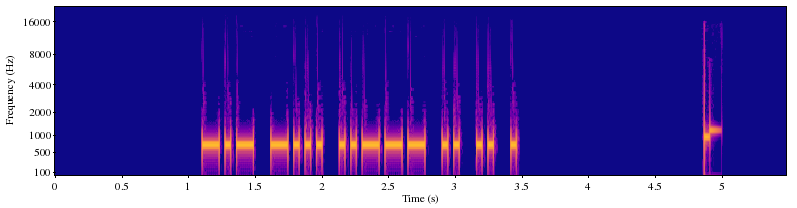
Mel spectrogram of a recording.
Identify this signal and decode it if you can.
Morse code, heard as a keyed tone, about 28 wpm, 700 Hz. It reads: KB2IIE
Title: USA Call Signs - 6 Characters - 6x Character Spacing - 28wpm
